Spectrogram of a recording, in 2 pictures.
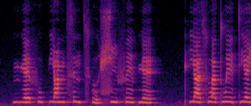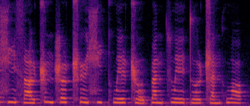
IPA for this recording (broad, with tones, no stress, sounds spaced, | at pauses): m ɥ ɛ˨˦ f u˨˦ p j ɑ˦ ŋ s ə˥˨ n t͡sʰ ṵ˨˩ ɕ i˥˨ f e˥˨ ɪ̯ p ɥ ɛ˥˨ | pʰ j ä˥˨ s w ä˥˨ t̪ w e˥˨ ɪ̯ t̪ j ɛ˥˨ ɕ i˥˨ s ɑ˨˦ ʊ̯ ʈ͡ʂ ʊ˥˨ ŋ ʂ ɤ˥˨ ʈ͡ʂʰ ɻ̩˥˨ ɕ i˦ kʰ w e˦ ɪ̯ ʈ͡ʂ o̰˨˩ ʊ̯ p a˥˨ n t͡s w e˥˨ ɪ̯ t̪ o˨˦ ʊ̯ ʈ͡ʂ a˨˦ n x w ɔ˥˨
